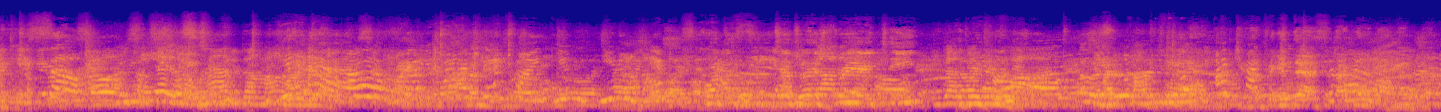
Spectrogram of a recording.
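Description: An elderly woman talks animatedly nearby.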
